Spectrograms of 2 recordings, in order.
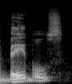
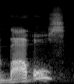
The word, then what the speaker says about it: bauble: Those are Babels? Yo, wow. Are those bangle earrings? Those are baubles? Y'all are wild. So y'all refuse to pronounce it correctly?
